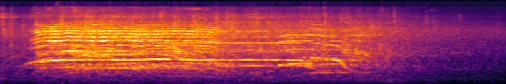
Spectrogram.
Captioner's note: audience cheers and applauds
